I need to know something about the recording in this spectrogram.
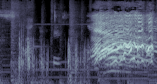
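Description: A woman's high-pitched laughter starts about one and a half seconds in and is the loudest sound, over steady background music.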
